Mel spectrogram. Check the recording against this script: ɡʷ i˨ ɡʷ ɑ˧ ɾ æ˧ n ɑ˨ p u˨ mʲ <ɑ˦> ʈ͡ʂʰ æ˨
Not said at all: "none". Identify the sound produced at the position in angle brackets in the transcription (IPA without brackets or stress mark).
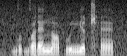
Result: ɑ˦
